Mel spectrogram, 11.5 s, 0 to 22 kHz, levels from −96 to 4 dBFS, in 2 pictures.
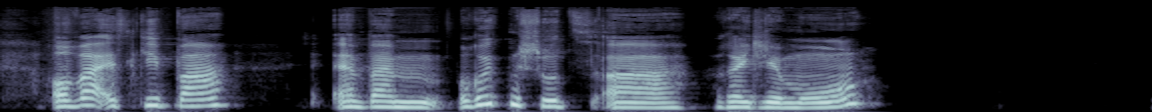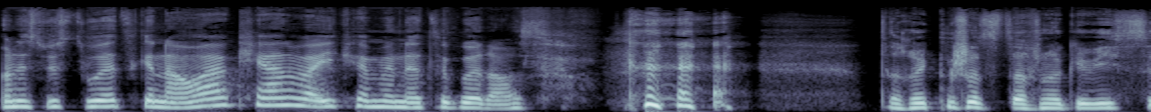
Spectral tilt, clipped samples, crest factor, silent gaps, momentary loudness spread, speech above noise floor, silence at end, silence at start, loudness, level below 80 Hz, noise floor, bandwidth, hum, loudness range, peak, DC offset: -6 dB/octave; under 0.1%; 16 dB; none; 7 LU; over 71 dB; 0.05 s; 0.25 s; -19 LUFS; -62 dBFS; under -90 dBFS; 16 kHz; none; 3 LU; -4 dBFS; under 0.1%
